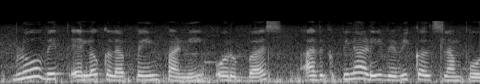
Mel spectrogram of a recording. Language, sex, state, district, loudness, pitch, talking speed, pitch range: Tamil, female, Tamil Nadu, Chennai, -15 LUFS, 200 Hz, 150 wpm, 185-220 Hz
